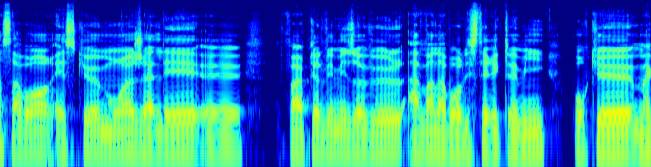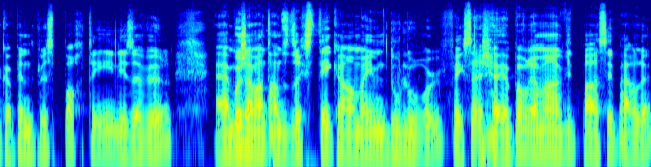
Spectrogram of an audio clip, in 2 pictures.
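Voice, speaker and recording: Medium-pitched male voice with a dark, mellow tone, moderate pace and fairly even intonation, in a very clean recording with a silent background. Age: 30s. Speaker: podcast guest. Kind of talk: podcast conversation.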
